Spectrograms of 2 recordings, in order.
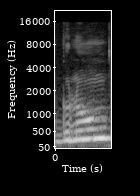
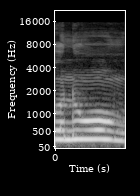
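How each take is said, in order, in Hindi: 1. शब्द की शुरुआत कड़ी g ध्वनि से होती है। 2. शब्द की शुरुआत कड़ी g ध्वनि से होती है।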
